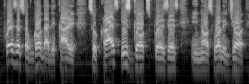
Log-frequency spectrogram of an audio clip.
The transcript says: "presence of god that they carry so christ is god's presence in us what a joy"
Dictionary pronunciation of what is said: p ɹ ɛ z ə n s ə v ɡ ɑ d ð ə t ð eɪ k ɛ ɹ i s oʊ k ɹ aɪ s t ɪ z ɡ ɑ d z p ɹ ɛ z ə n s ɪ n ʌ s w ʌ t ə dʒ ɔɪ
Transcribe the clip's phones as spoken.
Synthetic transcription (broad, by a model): p ɹ ɛ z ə n s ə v ɡ ɑ d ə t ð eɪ k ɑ ɹ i s oʊ k ɹ aɪ s t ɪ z ɡ ɑ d s p ɹ ɛ z ə n s ɪ n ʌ s w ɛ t ə dʒ ɔɪ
